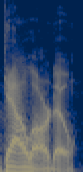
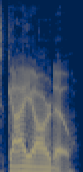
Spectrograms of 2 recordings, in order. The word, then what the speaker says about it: Gallardo: It's not Gallardo. It's Gallardo.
